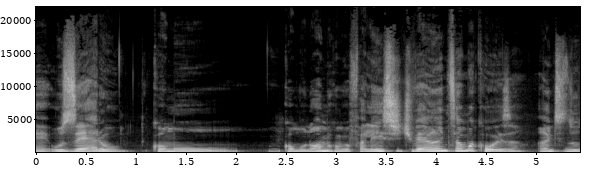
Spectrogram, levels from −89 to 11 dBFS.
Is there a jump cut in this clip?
no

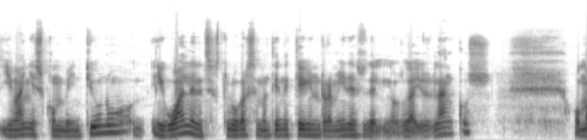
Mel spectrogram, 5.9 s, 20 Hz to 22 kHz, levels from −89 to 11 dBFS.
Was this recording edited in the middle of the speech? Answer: no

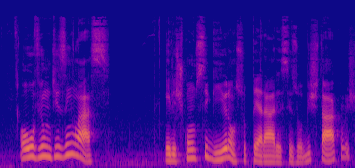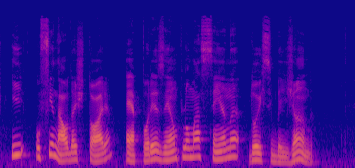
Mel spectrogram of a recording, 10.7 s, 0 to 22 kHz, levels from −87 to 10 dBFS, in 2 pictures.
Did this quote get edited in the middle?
yes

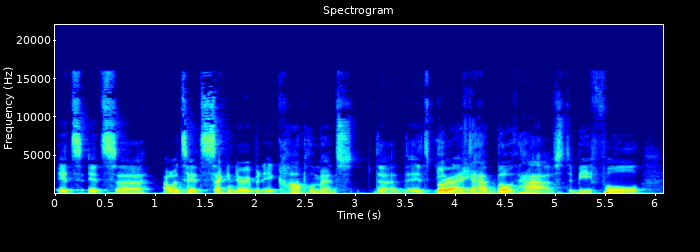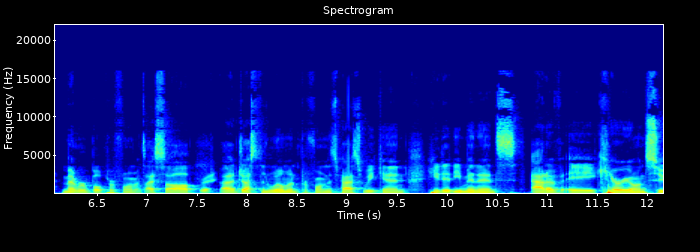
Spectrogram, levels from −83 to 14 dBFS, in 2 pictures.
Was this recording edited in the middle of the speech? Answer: yes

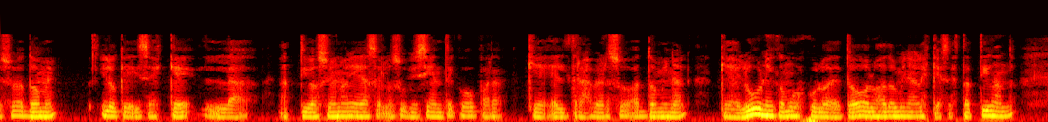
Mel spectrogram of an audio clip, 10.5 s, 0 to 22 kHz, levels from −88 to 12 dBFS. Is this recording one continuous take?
no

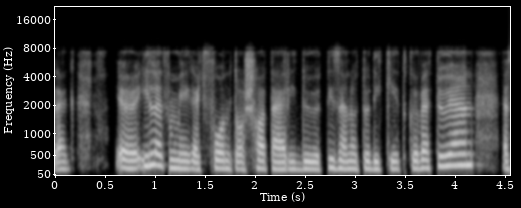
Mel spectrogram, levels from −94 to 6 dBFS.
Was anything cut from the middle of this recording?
yes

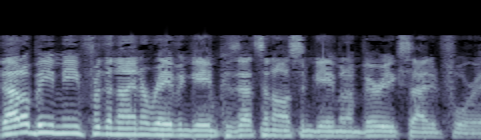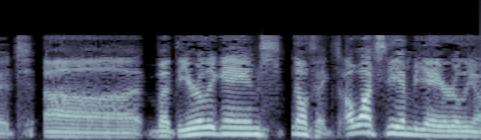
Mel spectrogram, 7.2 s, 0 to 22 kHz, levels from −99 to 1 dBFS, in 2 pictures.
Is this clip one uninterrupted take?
yes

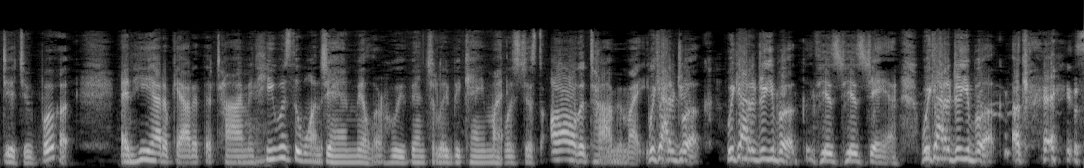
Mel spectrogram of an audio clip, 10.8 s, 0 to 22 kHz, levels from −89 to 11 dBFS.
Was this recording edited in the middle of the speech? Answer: yes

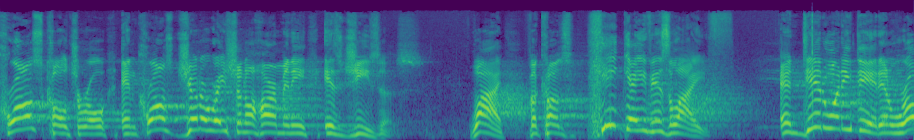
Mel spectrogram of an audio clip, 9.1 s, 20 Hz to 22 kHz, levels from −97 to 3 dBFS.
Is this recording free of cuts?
yes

